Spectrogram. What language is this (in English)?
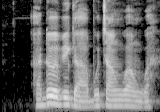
Igbo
